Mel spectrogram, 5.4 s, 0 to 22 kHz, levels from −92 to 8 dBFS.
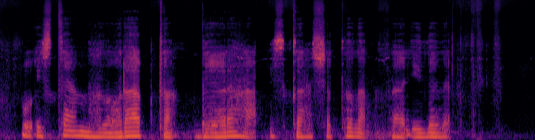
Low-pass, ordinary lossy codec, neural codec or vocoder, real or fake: none; none; codec, 44.1 kHz, 1.7 kbps, Pupu-Codec; fake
